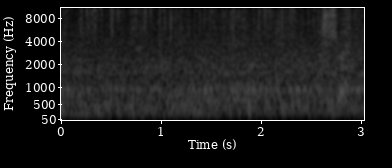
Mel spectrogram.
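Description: Trains passing overhead, heard from the Undercroft at St Pancras, make a steady, continuous middle-high droning hum that holds at an even level for the whole stretch, with faint scattered ticks and scuffs but no talking.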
